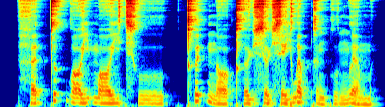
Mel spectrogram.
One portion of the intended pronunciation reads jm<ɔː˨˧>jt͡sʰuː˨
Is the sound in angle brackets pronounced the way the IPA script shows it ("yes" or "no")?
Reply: yes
